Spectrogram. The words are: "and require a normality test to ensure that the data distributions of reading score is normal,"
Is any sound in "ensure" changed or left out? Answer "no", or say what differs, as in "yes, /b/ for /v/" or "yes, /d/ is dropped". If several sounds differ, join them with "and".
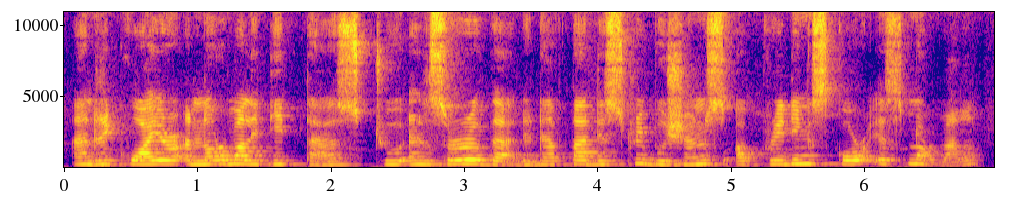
yes, /s/ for /ʃ/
